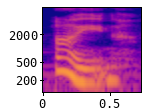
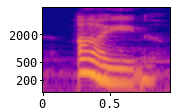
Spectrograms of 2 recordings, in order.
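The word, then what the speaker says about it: עין: The next word is Ain. Ain.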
